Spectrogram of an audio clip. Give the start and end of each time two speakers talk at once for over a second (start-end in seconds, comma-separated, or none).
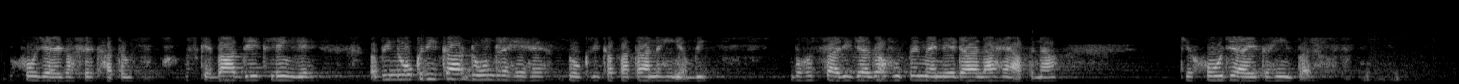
none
